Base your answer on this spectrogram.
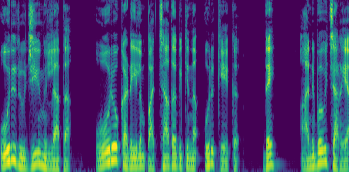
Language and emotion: Malayalam, disgusted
